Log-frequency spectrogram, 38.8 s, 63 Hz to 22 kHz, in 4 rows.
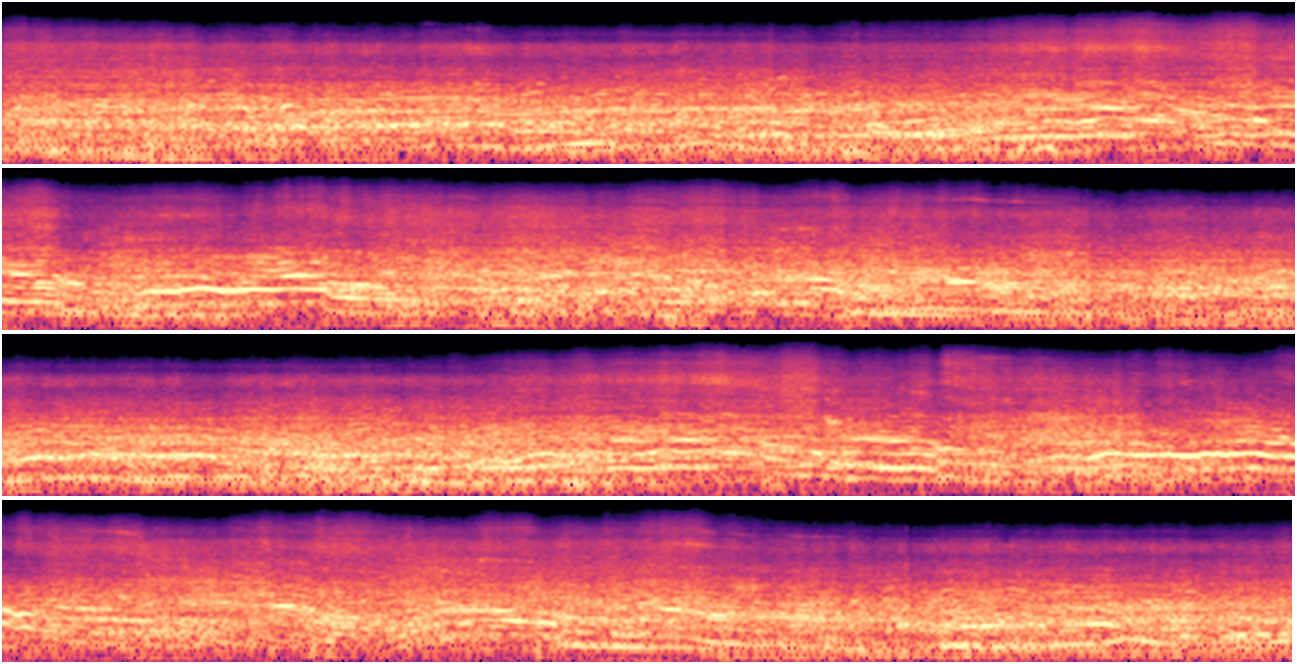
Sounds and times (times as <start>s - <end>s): Race car, auto racing: 0.0s - 38.7s.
